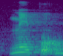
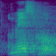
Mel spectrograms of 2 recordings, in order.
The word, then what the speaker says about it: nisfu: Namanya nipu Sa'ban. Namanya nipu, bukan nisfu.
